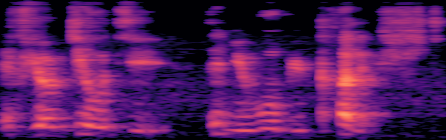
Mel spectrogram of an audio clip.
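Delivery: hushed movie trailer announcer voiceover. Recalling an eighties movie trailer guy's line, in a movie trailer voice. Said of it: "you got that typical trailer voice".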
